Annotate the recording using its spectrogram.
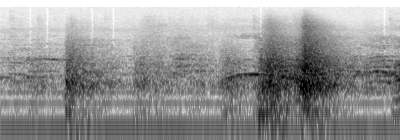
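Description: Wrestlers' bodies hitting a pro wrestling ring's canvas: a thud about half a second in, then a heavier slam near the three-second mark.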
